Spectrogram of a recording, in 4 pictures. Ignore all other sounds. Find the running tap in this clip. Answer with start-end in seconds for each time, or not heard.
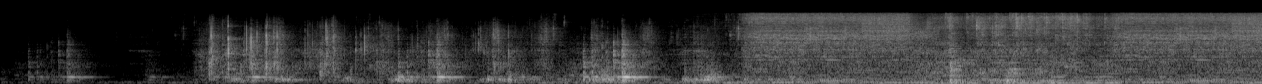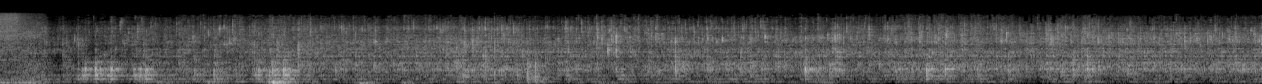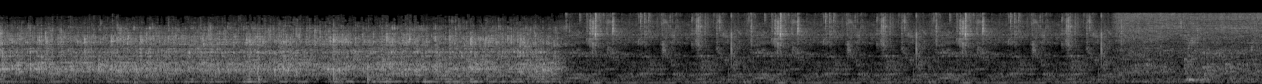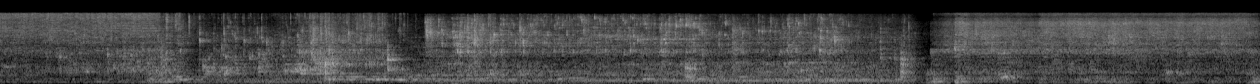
0.0-50.4.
